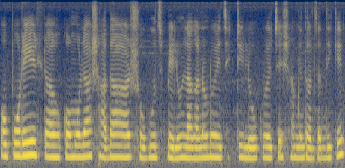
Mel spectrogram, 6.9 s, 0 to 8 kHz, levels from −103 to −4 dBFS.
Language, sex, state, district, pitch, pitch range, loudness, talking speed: Bengali, female, West Bengal, Malda, 200 Hz, 190-210 Hz, -14 LUFS, 130 wpm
